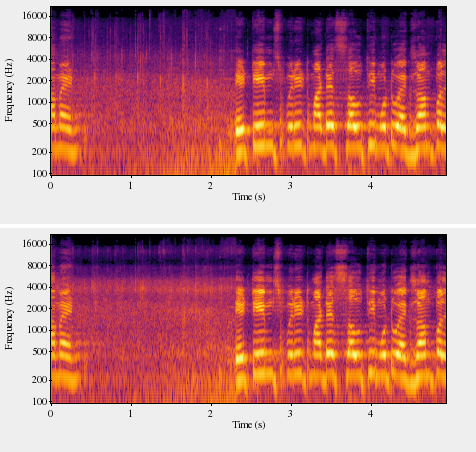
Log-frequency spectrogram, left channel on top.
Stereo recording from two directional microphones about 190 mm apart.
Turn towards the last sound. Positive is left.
turn(degrees=45)  # may be behind; listen again after turning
